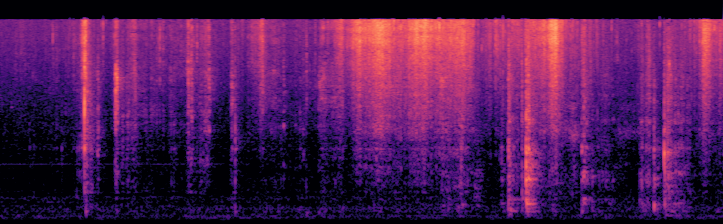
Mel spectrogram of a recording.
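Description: A small paperboard box being opened by hand, with a few sharp clicks and scrapes, then from about halfway a plastic bag crinkling steadily as the cube inside is pulled out, with a couple of louder rustles near the end.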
